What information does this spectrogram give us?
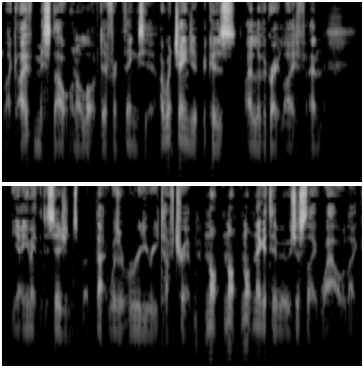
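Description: A low-pitched English man in his thirties speaks earnestly and reflectively as a guest in a relaxed interview. His voice is close and dry, with no room sound around it. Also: no room sound. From England. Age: 30s. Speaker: podcast guest. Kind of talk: casual interview talk.

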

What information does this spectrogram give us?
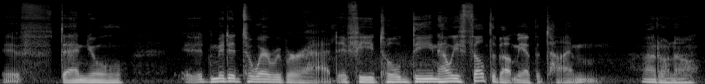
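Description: A man's voice: lowish voice, a little slow, vocal fry, warm tone. A man playing a wistful, hesitant young narrator in an audio drama, musing as he speaks.

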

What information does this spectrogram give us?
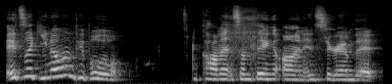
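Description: Young woman podcaster, bright higher voice, chatty and worked up, says like a lot. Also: animated, normal speed. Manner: chatty, heated, lots of "like". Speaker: podcast co-host. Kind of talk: casual chat.

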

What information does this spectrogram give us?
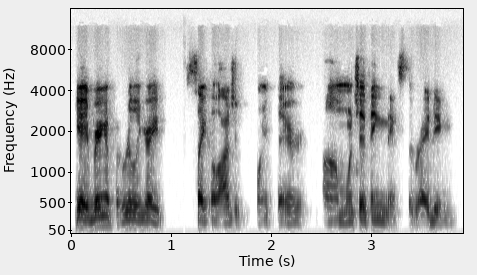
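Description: A man's voice: sits low, fast talker, gravelly, no room sound, lo-fi sound. A man hosting a casual interview, chatting in an agreeable, rambling way with lots of filler words. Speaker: podcast host interviewing a writer.

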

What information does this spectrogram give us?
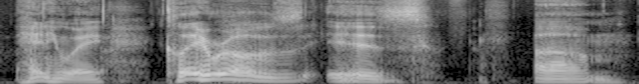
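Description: A man's voice: medium pitch, big pitch swings, drawn-out words, gravelly, a little mellow, dry recording, studio quality. A man who hosts a music podcast and speaks with a stutter, chatting casually with a guest. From Colorado. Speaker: podcast host and music writer. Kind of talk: casual interview chat.

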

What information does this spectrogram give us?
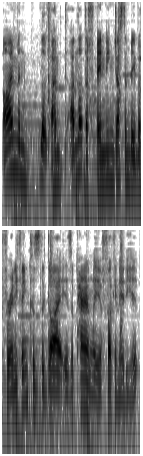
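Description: A man's voice: medium pitch, darkish tone, faint music behind. A young man co-hosting a casual podcast chat, swearing often and getting emphatic as he rants. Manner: sweary, emphatic, quick to rant. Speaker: podcast co-host.

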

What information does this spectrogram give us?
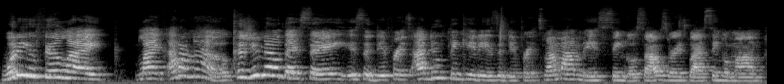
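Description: A woman's voice: a little high, expressive, fairly quick, few pauses. A young American woman hosting a casual conversational podcast, agreeable and affirming as she talks. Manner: agreeable, frequent affirming interjections. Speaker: podcast host. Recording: roomy, echoey sound.

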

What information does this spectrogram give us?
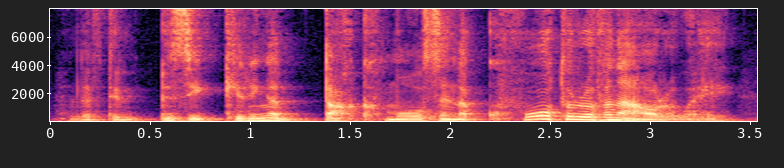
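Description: A man's voice: on the low side, huge pitch swings, fairly quick. A man voicing an exasperated traveller in an audiobook, complaining in an aggrieved, contemptuous way. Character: exasperated weary traveller saddled with a stray dog. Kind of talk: audiobook dialogue.

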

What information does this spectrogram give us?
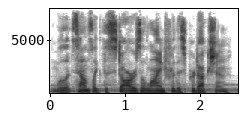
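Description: A man's voice: medium pitch, flat delivery, brisk, faint music behind. A man interviewing a guest, putting questions and responding to the answers.

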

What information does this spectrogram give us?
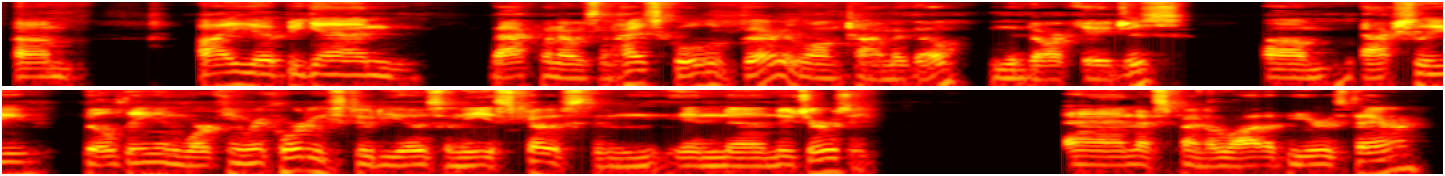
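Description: An older man answering interview questions as a guest, explaining in a measured way with pauses between phrases. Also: sits low, a bit bright, rough recording. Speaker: podcast guest, sales executive.

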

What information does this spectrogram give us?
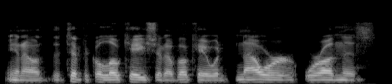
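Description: A man being interviewed as a sound engineer, explaining in a conversational, halting way with lots of "you know". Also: lowish voice, flat delivery, clean tone. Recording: dull, lo-fi band-limited sound.

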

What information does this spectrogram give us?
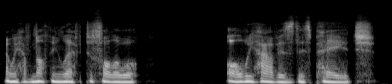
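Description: An actor playing a weary, subdued male investigator, recounting a mystery in a measured, reflective audio drama monologue. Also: medium pitch, fairly even intonation, husky, dry recording, lightly acted. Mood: subdued, resigned. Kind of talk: audio drama monologue, recorded-log narration.

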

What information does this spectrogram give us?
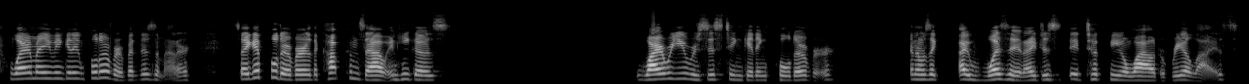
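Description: Young adult woman, American accent, crisp clear voice, close dry sound, casual animated storytelling, sweary podcast chat. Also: fairly high pitch, no echo. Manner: animated retelling with acted-out quotes, frequent profanity. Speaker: podcast co-host.

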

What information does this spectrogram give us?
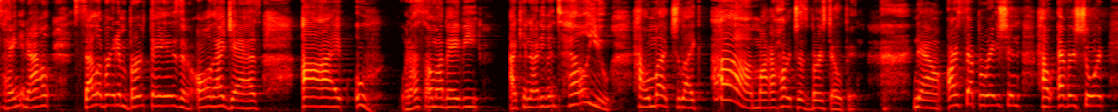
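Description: A woman hosting a playful, flirty talk show about sex and relationships, her voice stuffed up from a cold. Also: fairly high pitch. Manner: playful, flirty, talks straight to listeners. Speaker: podcast host.

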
